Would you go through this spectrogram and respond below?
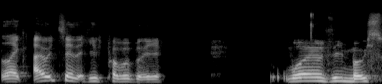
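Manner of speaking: words stretched by yawning. Praising an actor's popularity mid-sentence, yawning. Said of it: "I just stopped yawning".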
